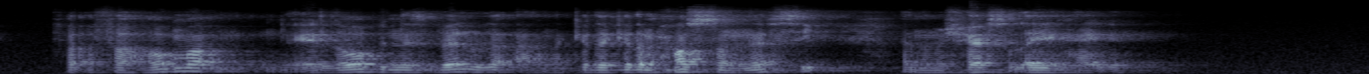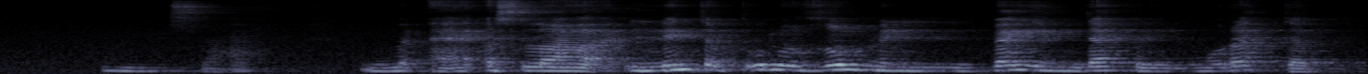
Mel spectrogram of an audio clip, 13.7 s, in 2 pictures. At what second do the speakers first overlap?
none

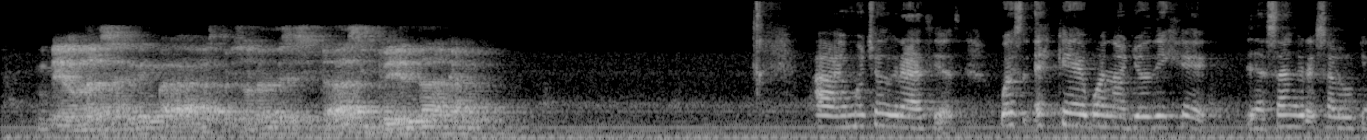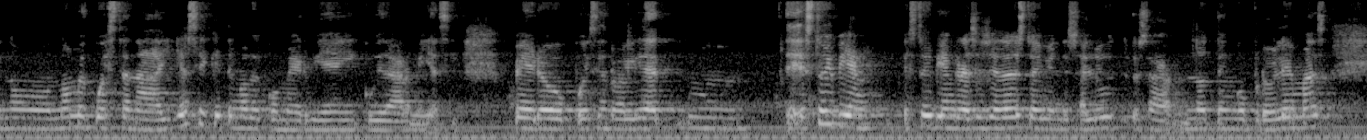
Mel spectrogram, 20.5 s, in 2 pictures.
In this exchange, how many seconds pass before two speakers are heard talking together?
none

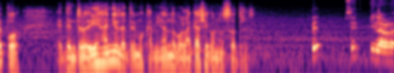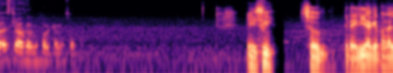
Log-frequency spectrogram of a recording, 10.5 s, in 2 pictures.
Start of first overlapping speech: none

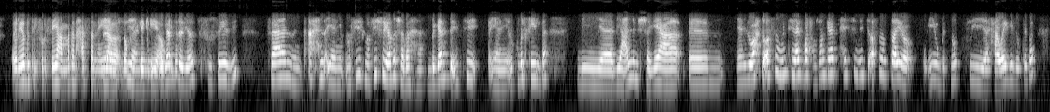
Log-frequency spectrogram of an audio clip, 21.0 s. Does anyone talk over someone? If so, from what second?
2.1 s

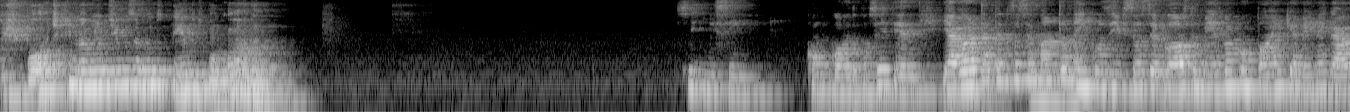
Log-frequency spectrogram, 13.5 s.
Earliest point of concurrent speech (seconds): none

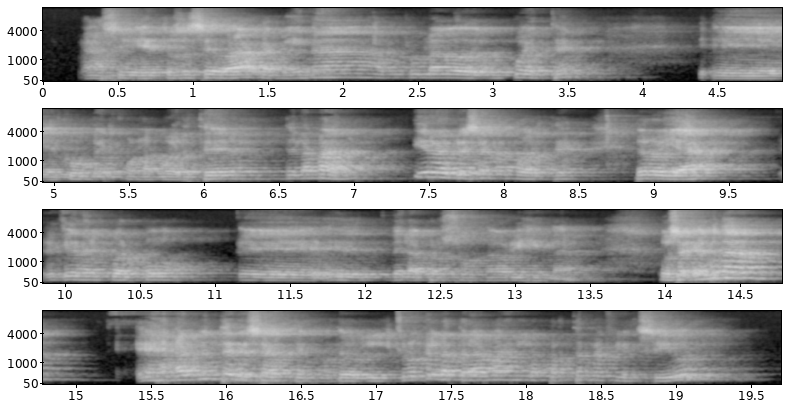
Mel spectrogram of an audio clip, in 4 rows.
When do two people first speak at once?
none

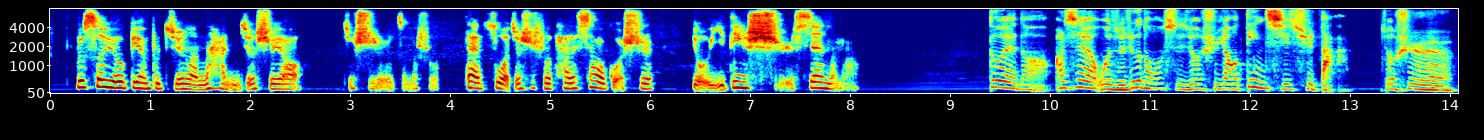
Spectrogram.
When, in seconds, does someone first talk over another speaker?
none

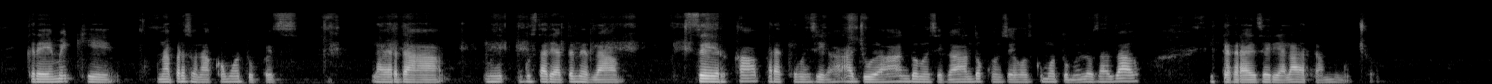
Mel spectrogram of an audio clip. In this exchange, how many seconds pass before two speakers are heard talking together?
none

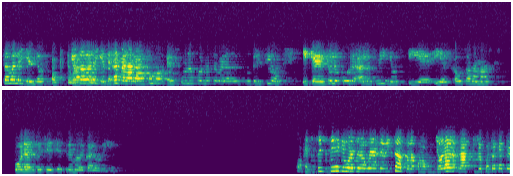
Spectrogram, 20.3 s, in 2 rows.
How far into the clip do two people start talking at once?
1.4 s

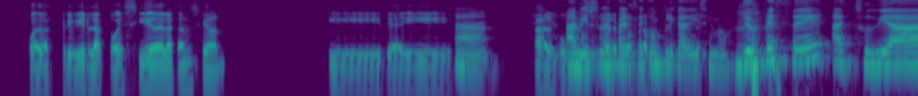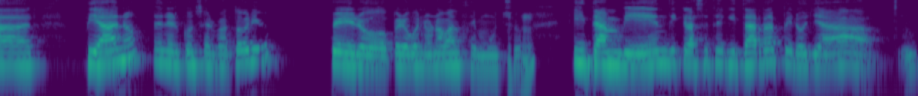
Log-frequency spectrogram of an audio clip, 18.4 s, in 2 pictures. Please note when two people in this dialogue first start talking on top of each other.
5.7 s

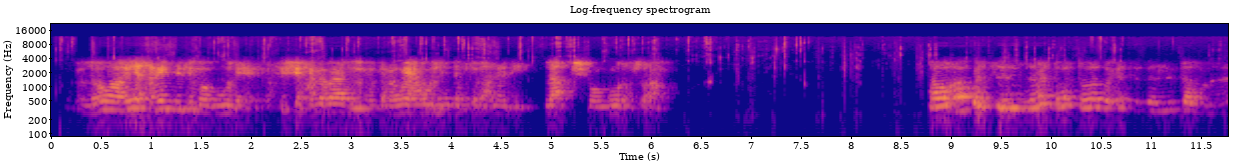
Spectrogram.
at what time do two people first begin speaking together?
none

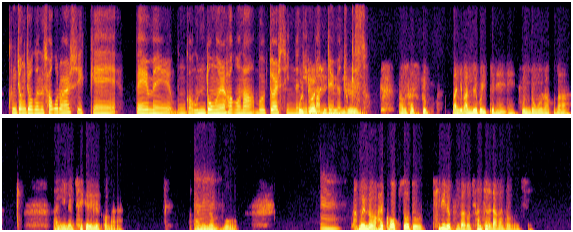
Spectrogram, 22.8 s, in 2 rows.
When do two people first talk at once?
5.9 s

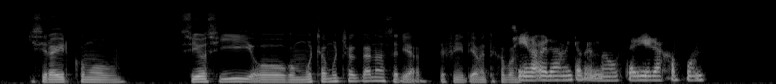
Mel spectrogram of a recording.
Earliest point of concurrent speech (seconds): none

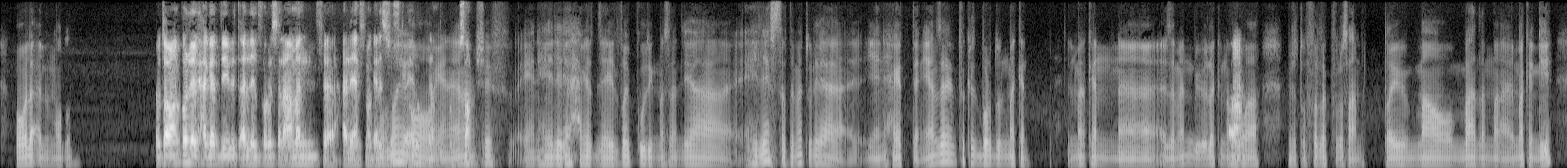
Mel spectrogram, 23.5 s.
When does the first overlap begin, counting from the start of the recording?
5.7 s

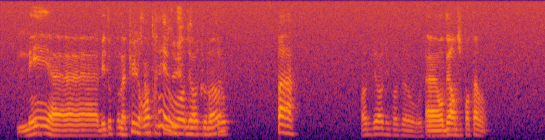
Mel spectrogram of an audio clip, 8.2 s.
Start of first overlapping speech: 1.8 s

